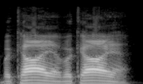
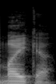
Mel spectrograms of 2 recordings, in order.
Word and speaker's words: Micaiah: Micaiah. Not Micah. Micaiah.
